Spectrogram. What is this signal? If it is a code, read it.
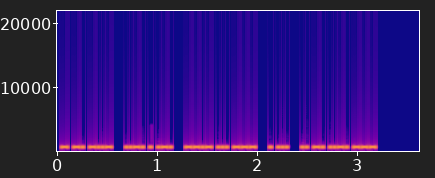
Morse code, heard as a keyed tone, about 60 wpm, 700 Hz. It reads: TNX FER QSO ES INFO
